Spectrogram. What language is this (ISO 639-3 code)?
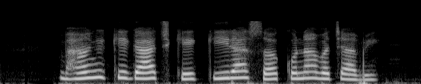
mai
